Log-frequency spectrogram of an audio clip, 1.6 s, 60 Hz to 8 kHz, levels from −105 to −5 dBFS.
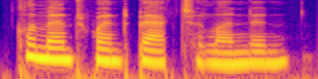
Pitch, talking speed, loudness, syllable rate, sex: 180 Hz, 190 wpm, -16 LUFS, 5.2 syllables/s, female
